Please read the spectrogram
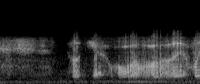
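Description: Speech only: a man talking in a conversation, with a brief pause about half a second in.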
